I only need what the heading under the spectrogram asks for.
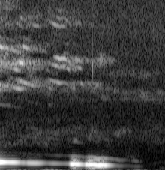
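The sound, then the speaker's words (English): A single drawn-out dog howl imitated by a human voice, a steady tone sliding slowly downward for over a second, roughening briefly near its end before fading out. “cornering her you and just going, howl. Ow!”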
